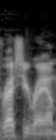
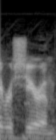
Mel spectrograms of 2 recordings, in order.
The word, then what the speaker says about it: Reshiram: oh officially the pronunciation is Reggie Ram but I think that's stupid and ugly so I say Reshiram cuz it's way [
